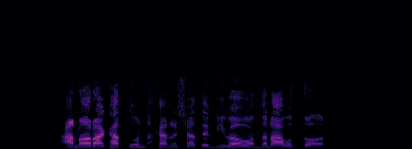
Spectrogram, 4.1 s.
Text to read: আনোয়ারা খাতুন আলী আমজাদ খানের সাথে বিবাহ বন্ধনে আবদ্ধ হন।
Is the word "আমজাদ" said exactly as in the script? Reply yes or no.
no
